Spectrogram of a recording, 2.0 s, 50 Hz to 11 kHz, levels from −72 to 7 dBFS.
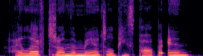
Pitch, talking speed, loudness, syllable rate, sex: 265 Hz, 235 wpm, -14 LUFS, 7.6 syllables/s, female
